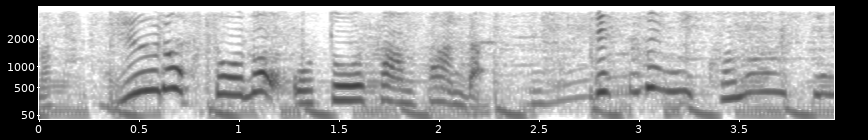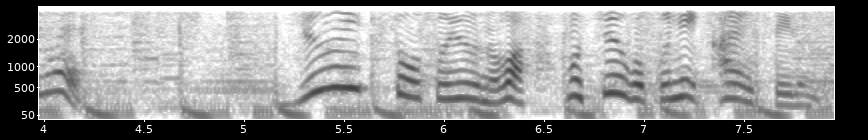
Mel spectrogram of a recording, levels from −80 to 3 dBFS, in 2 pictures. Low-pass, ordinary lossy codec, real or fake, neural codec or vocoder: 3.6 kHz; none; fake; codec, 44.1 kHz, 7.8 kbps, Pupu-Codec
